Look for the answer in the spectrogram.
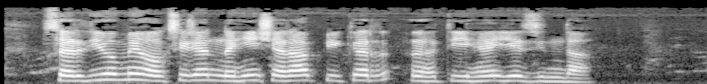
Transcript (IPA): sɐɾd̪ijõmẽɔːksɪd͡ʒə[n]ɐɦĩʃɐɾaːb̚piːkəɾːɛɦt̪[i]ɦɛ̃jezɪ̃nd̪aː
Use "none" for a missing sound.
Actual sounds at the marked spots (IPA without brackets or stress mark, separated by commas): nː, i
